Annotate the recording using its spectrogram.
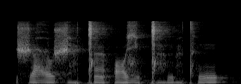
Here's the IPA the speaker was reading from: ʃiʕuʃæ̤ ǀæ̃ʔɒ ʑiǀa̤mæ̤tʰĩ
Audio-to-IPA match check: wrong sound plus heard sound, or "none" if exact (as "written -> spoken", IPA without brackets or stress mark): a̤ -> æ̤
